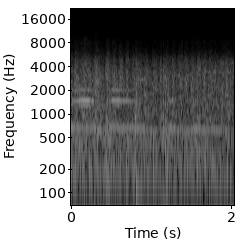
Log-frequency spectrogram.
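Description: Cartoon sound effect of the trolley car rattling along the rails: a dense, steady clatter with a wavering held tone over it.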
